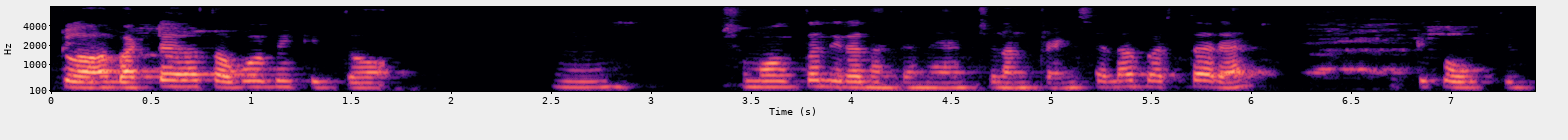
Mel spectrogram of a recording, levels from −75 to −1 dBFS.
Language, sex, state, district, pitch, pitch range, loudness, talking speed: Kannada, female, Karnataka, Shimoga, 200 Hz, 185-215 Hz, -22 LUFS, 90 wpm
